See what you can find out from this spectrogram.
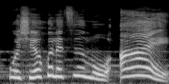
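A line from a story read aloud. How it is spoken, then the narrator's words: Very excited cry. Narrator (Chinese): 小老鼠非常兴奋地叫道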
